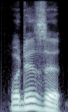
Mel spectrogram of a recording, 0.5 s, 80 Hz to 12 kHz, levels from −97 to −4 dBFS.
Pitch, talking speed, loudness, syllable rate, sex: 145 Hz, 350 wpm, -14 LUFS, 8.3 syllables/s, male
